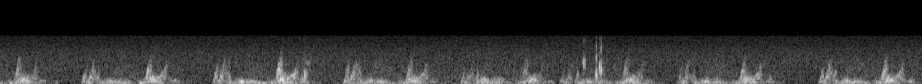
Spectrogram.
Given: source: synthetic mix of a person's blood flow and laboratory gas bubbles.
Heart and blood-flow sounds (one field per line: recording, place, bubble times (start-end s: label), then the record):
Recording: Doppler ultrasound of blood flow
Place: precordium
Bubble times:
3.02-3.12 s: bubbles
5.82-5.87 s: bubbles
5.94-6.05 s: bubbles
From the record:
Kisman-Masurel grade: 123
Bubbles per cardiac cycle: 1 to 2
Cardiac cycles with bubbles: 10 to 50%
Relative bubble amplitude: loud (0.450 to 0.775)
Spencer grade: 2 (many but less than half of the cardiac periods contain bubble signals, singularly or in groups)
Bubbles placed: only in the low amplitude regions of the cardiac cycle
